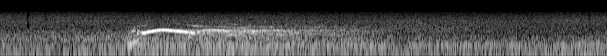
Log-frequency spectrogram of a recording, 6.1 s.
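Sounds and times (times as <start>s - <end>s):
low rumbling background: 0.2s - 6.0s
whale song moan: 1.2s - 4.4s.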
